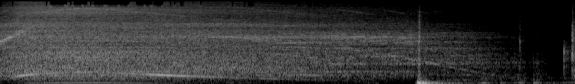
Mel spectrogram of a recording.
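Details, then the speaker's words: Metabo MFE40 twin-blade wall chaser running free: harsh, rough whirr, whine falling as it spins down; something wrong in the head, bearings later found needing replacement. "We'll run this one and see. Yeah, there's something wrong here already."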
